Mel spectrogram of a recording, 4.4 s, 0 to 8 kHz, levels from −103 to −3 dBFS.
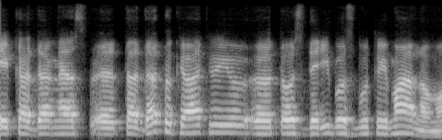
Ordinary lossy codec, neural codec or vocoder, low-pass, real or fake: Opus, 64 kbps; codec, 44.1 kHz, 7.8 kbps, DAC; 7.2 kHz; fake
